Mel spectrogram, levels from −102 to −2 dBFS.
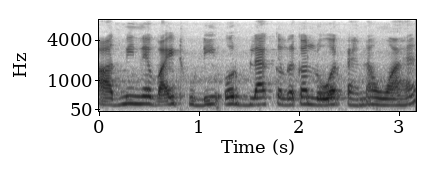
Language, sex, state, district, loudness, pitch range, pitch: Hindi, female, Uttar Pradesh, Varanasi, -19 LUFS, 220-240 Hz, 225 Hz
